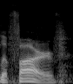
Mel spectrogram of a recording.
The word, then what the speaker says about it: Lefebvre: Le Freve. We would say it like Lefebvre in English. Like Lefebvre. Brett Favre. Lefebvre.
